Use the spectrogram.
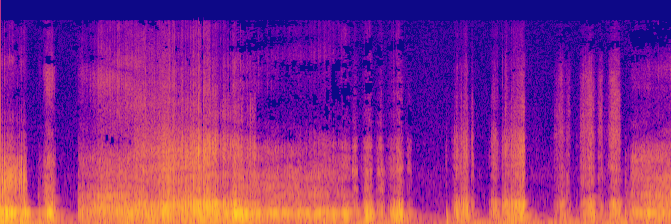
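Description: Fingertips of both hands scratch a black foam microphone windscreen, producing a close, muffled, rumbling scrape that sits almost entirely in the low range. A long continuous stretch of scratching gives way to a brief near-silent pause, then uneven bursts of rubbing.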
